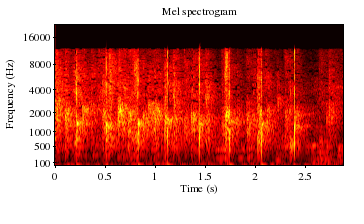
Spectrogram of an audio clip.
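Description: An audience at a football club's Christmas gathering applauds with steady, rhythmic clapping that continues throughout, moderately loud and close.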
